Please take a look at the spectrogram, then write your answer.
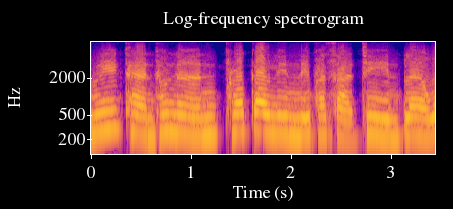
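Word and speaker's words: kaolin: ใช้ คำ ว่า คาโอลิน ซึ่ง คน ส่วน ใหญ่ จะ อ่าน ออก เสียง เป็น คาโอลิน แต่ จริง ๆ แล้ว คำ นี้ เป็น การ เขียน ทัพ ศัพท์ ใน ภาษา จีน ให้ อ่าน เป็น เกาลิน เหมือน กัน คำ ว่า เกาลิน นี้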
